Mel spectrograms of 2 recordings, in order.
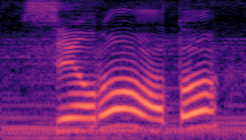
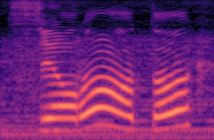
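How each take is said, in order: Both takes have the same delivery.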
